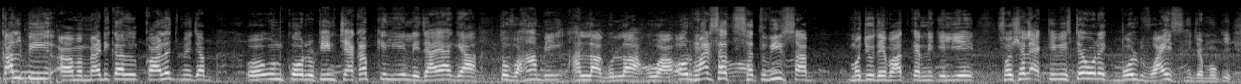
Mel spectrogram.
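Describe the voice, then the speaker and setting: High-pitched male interviewer. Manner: measured, with hesitant fillers. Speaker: interviewer host. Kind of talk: news interview. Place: outdoors by a road.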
